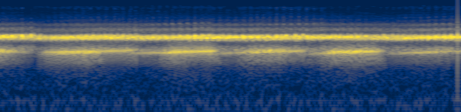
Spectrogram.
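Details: Spadefoot toads and boreal chorus frogs in Yellowstone National Park in a dense mixed chorus: a steady high trilling drone, with lower pulsed trills repeating roughly every second.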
